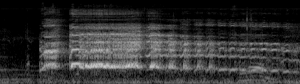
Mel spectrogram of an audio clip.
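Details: At a kukuak balenggek crowing contest in Solok, a rooster gives a sustained, harmonically rich crow that holds steady, then dips slightly and fades in stepped tones.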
